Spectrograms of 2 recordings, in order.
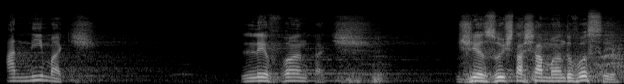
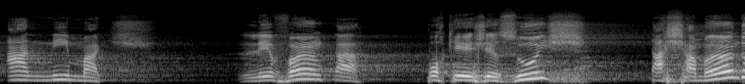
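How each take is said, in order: First: Hushed, measured reassurance; gentle encouragement. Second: Slow, low-pitched, building in volume; firm, deliberate call to rise; emphatic encouragement. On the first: Acts crowd encouraging the blind man. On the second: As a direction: draw out each phrase and swell toward the end. Repeats encouragement with more force. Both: Acted.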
